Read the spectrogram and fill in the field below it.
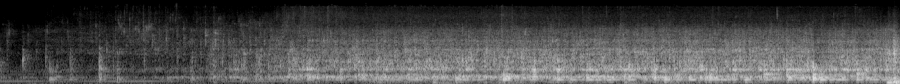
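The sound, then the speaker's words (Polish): Remaining water drains from corn kernels as they are stirred by hand, a soft rushing trickle that swells louder over several seconds and then holds at a continuous hiss, with no voices. “Przemieszamy rączką, żeby resztki wody odsączyć z ziarenek.”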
